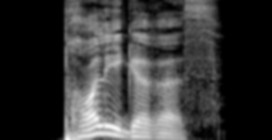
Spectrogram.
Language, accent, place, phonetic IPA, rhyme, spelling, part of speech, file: German, Germany, Berlin, [ˈpʁɔlɪɡəʁəs], -ɔlɪɡəʁəs, prolligeres, adjective, De-prolligeres.ogg
- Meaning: strong/mixed nominative/accusative neuter singular comparative degree of prollig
